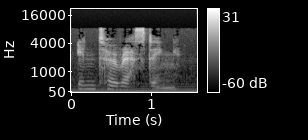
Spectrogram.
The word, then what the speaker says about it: interesting: Now, note that with the word interesting, most native speakers will not pronounce the first E. We very rarely say interesting. It's more like interesting. It's as if the first E didn't exist.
